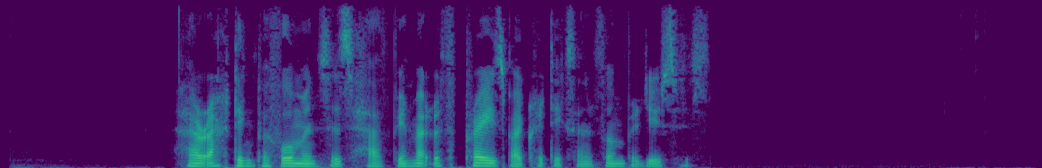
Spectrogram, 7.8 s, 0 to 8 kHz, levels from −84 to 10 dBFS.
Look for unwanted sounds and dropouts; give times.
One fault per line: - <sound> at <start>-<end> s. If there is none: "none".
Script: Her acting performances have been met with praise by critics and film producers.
none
